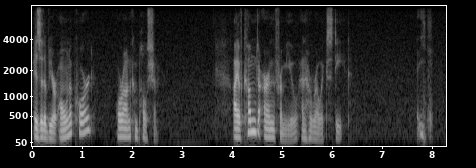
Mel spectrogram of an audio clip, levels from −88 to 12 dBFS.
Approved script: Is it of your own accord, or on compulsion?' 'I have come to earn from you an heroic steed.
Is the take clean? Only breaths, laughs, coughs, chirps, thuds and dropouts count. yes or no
no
